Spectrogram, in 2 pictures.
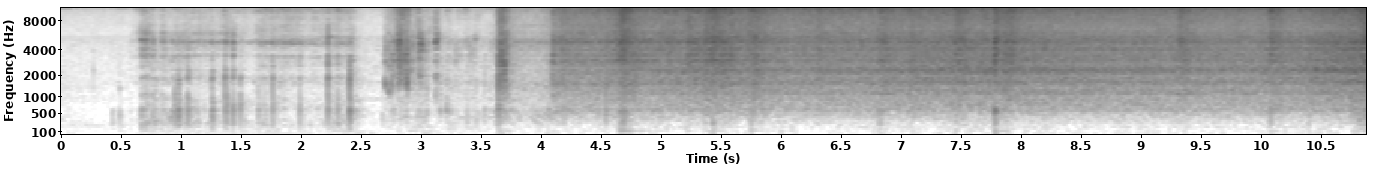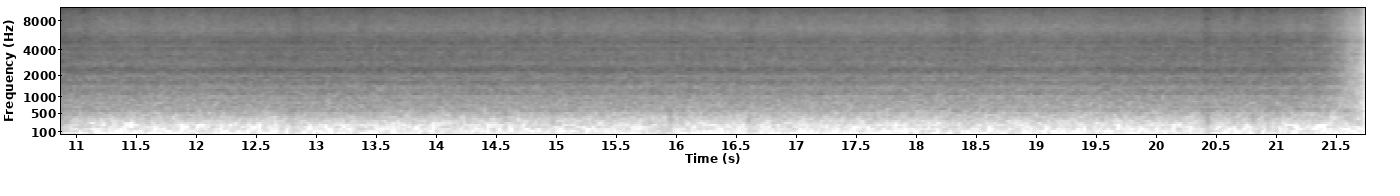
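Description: Steam hissing from the Londinium LR's steam wand, opened to bleed off boiler pressure toward 0.5 bar. It starts with a few seconds of spitting and sputtering, then settles into a steady hiss that grows louder about halfway through and cuts off abruptly when the valve is closed near the end.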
